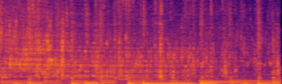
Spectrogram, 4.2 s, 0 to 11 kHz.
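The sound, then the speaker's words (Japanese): Water pours and splashes steadily as rinsing water is drained off oysters, held back by hand or with a strainer, while making a miso soup of oysters, shungiku and shimeji. “そしたらざるなどを使ってもいいですし手で牡蠣を押さえてもいいので水をまず1回捨てます”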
